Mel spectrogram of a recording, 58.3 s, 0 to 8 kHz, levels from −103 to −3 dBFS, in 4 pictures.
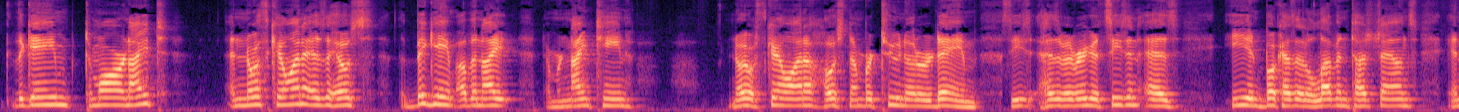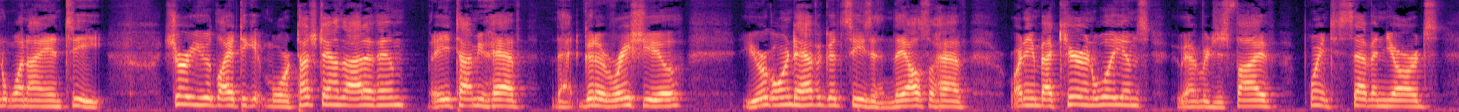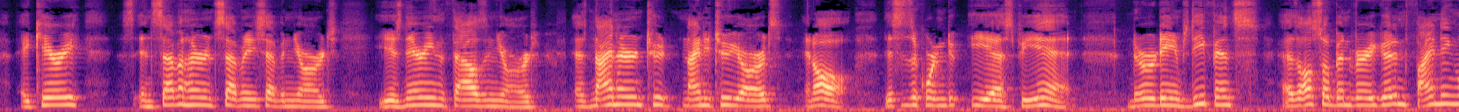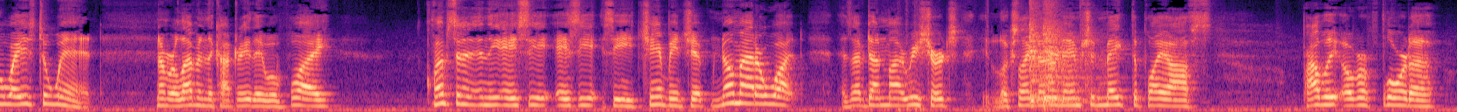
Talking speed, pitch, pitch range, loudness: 150 wpm, 180 Hz, 165-195 Hz, -16 LUFS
